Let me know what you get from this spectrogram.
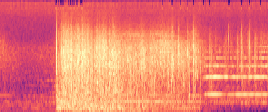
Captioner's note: explosion booms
